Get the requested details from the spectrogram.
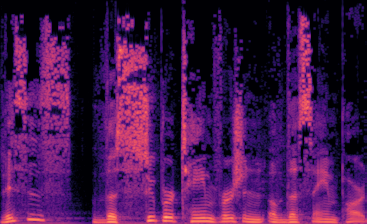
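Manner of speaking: ordinary talk, nothing marked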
